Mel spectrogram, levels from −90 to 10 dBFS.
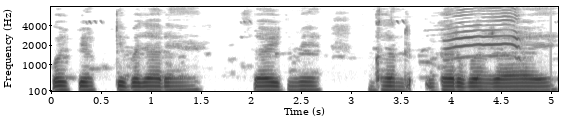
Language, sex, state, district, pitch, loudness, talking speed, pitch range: Hindi, male, Chhattisgarh, Raigarh, 135 Hz, -18 LUFS, 165 wpm, 130-135 Hz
